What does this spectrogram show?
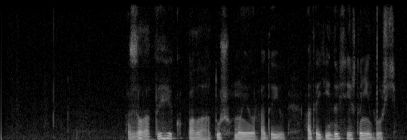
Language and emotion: Russian, neutral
